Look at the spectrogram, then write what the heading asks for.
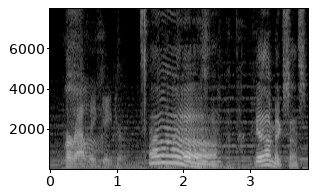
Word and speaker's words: Feraligatr: It's feral and gator. Feraligatr.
